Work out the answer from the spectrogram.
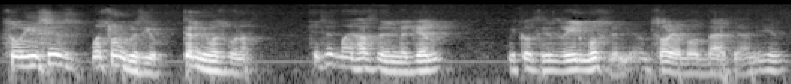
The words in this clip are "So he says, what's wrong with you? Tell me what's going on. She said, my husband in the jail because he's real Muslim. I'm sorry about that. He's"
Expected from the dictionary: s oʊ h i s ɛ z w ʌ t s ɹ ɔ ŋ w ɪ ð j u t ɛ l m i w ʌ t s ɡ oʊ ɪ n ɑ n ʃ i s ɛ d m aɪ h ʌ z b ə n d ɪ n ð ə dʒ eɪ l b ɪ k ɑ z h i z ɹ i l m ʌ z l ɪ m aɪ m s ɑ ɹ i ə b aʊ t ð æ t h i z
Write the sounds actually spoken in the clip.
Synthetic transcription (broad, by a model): s oʊ h i s ɛ z w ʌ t s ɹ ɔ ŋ w ɪ ð j u t ɛ l m i w ʌ t s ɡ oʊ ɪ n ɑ ʃ i s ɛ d m aɪ h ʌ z b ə n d ɪ n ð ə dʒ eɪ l b ɪ k ɑ z h i z ɹ i l m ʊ s l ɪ m aɪ m s ɑ ɹ i ə b aʊ t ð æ t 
